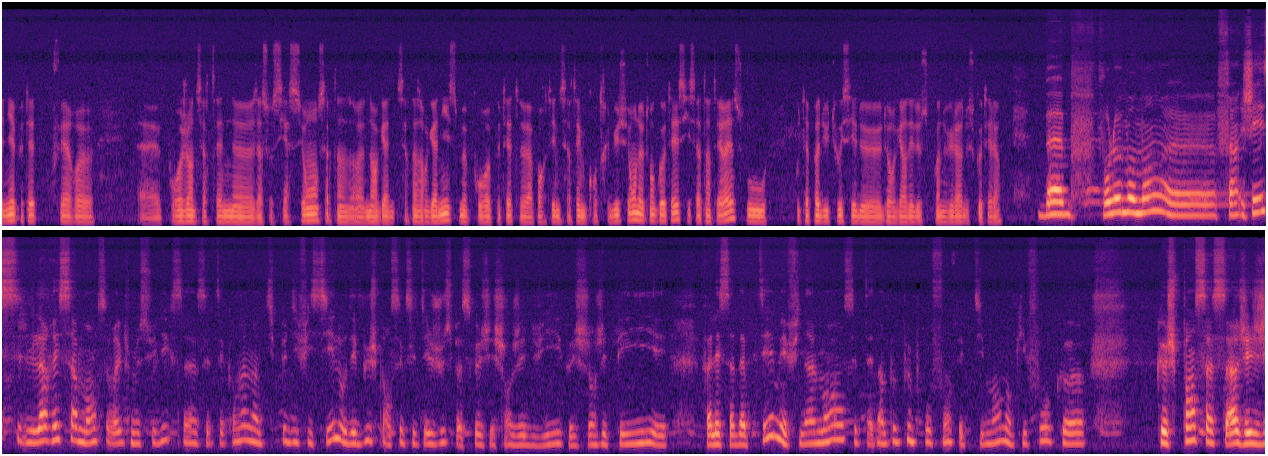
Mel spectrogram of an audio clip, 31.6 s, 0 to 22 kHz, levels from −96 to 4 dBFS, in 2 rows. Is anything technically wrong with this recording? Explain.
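Yes. An echo with no canceller runs throughout the speech. The far end is evidently playing the call over a loudspeaker, its microphone picks that playback up, and nothing subtracts it before it travels back. Every phrase therefore returns roughly half a second later as a faint copy, about 27 dB below the direct sound, thinner than the original, trailing behind each utterance like a distant shadow.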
